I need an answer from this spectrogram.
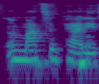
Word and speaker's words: Matsu Patty: Is that how you pronounce? Yes. Mat Matsupati.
